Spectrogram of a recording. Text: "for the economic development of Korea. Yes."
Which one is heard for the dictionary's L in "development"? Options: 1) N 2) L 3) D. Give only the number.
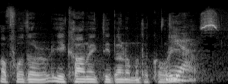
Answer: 1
